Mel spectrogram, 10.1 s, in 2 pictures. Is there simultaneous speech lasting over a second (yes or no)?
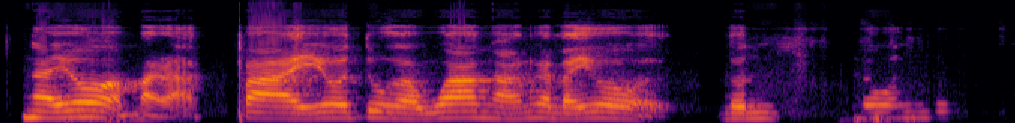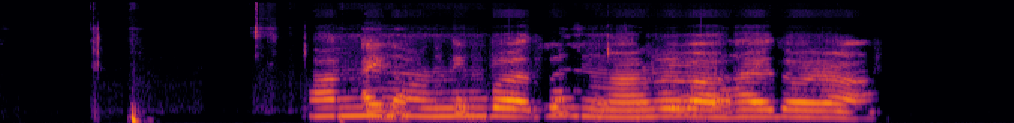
yes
